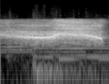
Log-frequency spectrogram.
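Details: Puma screaming loudly: a single long, strained wailing cry, fairly steady in pitch and falling slightly at its end, lasting over a second before cutting off, with a faint low background rumble.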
